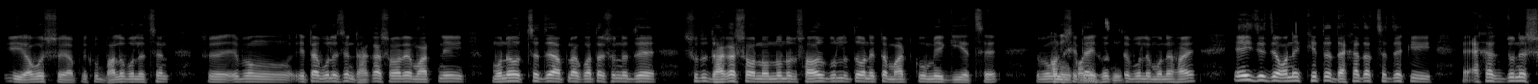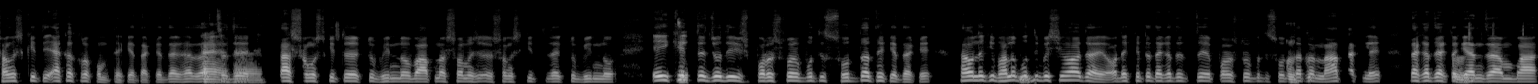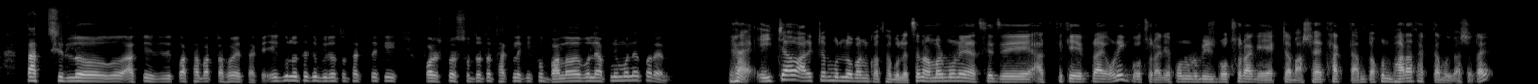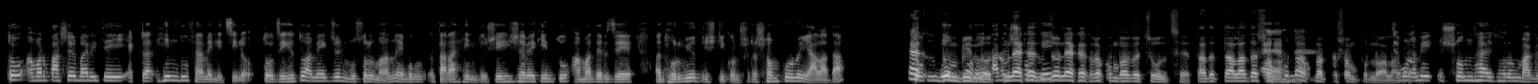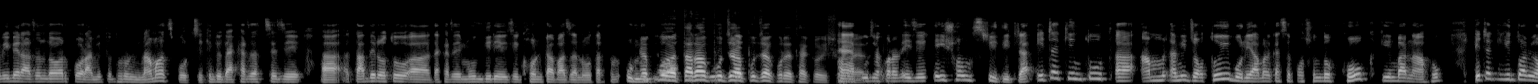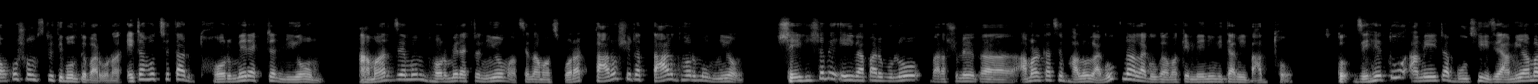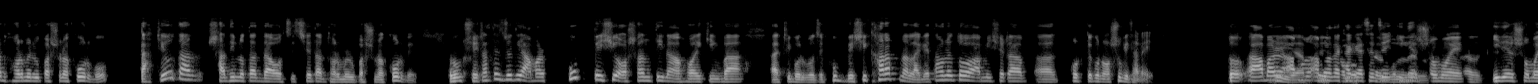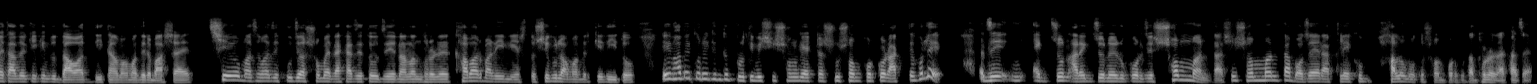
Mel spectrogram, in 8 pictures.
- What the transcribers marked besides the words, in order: other background noise
- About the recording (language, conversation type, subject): Bengali, podcast, আপনি কীভাবে ভালো প্রতিবেশী হতে পারেন?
